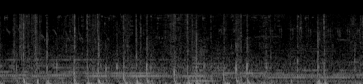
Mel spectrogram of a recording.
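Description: Steady clip-clop of Roach the horse's hooves at a walk in a video game, regular close hoofbeats over a low ambient game backdrop.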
